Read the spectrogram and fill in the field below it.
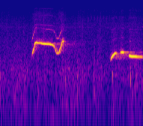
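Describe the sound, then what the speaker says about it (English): Two short whistled calls summon a horse in Skyrim Special Edition: a bright rising-and-falling note, a pause, then a shorter level note, close and clear over quiet background. "Where's horse? Whistle, yep."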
